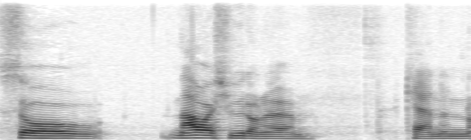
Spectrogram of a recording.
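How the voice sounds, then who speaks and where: A man talks at a medium pitch. His intonation is fairly even. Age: 50s. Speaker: video maker. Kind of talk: casual talk to camera. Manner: hesitant.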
